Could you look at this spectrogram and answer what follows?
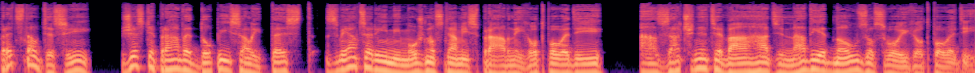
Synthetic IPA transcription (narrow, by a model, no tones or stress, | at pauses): pɾɛt̪st̪aʊcɛsi | ʒɛscɛpɾaːʋɛd̪ɔpiːsalit̪ɛst̪zʋɪat͡sɛɾiːmimɔʒnɔscamispɾa̰ːʊniɣɔt̪pɔʋɛɟiː | azat͡ʃɲɛcɛʋaːɦaɟnad̪jɛd̪̚nɔʊzɔsʋɔjiɣɔt̪pɔʋɛ̰ɟḭː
